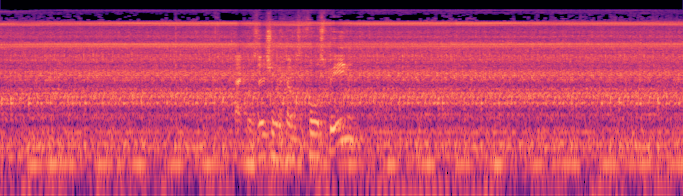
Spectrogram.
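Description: An electric motor hums steadily with a soft, even pulsing.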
